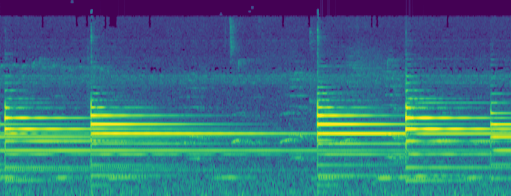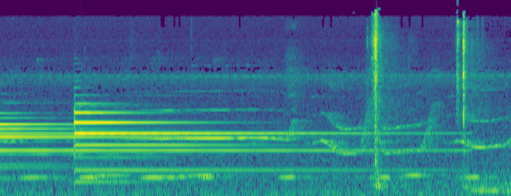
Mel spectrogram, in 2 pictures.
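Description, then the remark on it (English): A doorbell chime at an opulent mansion on a tropical island rings out in a sequence of about six bright, sustained tones that overlap and slowly fade, followed by a couple of sharp clicks near the end over faint background noise. “All right, let me ring the doorbell.”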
